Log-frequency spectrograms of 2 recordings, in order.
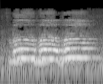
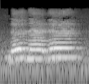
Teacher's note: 코쪽으로 공기를 내보내면서 소리가 나는 거였어요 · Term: 비음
